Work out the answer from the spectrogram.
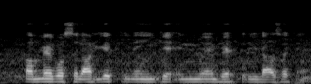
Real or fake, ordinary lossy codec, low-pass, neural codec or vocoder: fake; MP3, 48 kbps; 7.2 kHz; codec, 16 kHz, 4 kbps, FreqCodec, larger model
